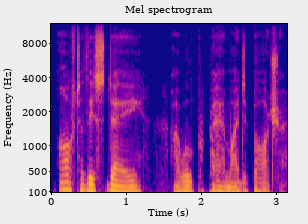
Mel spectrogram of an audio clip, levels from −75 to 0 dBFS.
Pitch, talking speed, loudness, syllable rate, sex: 105 Hz, 150 wpm, -18 LUFS, 5.5 syllables/s, male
